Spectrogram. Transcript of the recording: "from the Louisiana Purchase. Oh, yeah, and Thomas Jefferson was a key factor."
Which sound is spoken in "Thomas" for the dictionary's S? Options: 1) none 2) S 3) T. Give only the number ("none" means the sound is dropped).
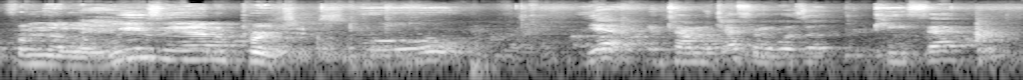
1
